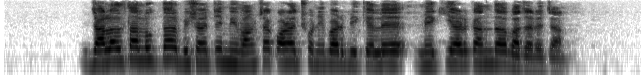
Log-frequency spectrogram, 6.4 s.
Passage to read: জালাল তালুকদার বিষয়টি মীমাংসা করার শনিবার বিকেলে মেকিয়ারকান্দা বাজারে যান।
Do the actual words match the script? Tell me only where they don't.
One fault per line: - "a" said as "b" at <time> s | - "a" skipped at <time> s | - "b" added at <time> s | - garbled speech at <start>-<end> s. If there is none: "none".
none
